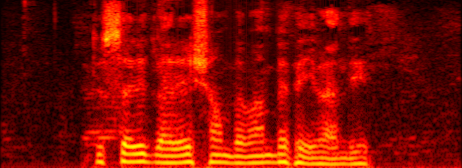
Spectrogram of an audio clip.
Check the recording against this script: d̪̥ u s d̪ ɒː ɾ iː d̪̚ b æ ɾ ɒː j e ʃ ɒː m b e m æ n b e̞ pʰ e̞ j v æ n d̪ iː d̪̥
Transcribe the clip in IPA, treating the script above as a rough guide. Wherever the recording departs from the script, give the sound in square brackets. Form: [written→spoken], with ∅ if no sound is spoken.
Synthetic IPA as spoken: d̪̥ u s d̪ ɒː ɾ iː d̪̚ b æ ɾ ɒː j e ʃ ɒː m b e m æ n b e̞ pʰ e̞ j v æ n d̪ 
